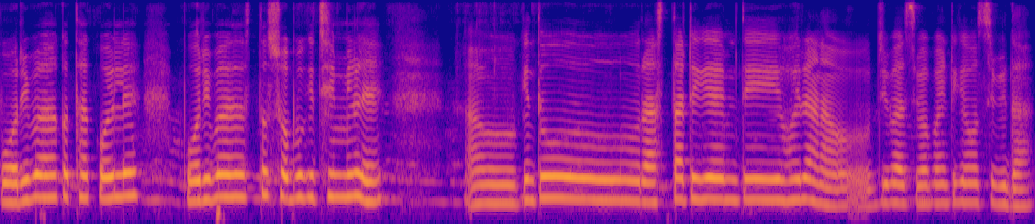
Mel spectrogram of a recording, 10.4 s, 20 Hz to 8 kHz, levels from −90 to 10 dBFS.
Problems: none marked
